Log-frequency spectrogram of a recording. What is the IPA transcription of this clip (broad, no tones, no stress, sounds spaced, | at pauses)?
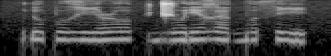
ɗ u p u ɣ i ɹ o | d͡ʒ u ɾʲ œ ɣ œ ɡ͡b u θ i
